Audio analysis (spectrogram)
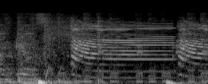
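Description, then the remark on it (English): An air horn sound effect blares in two loud, brassy blasts, the second following right after the first, each a harsh sustained tone with no one talking over it. “Can I get a little bit of air horn action?”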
